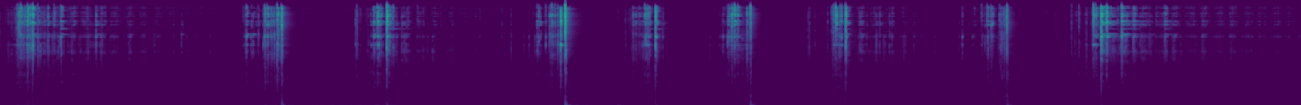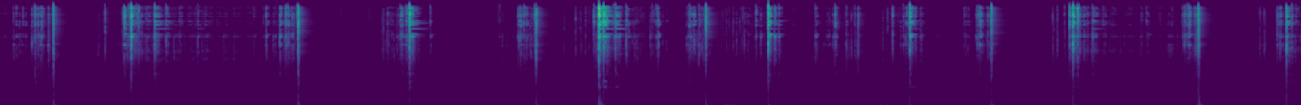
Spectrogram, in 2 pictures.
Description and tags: Opening and closing of a metal garlic crusher. Great for metal devices, latches, switches, gates.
